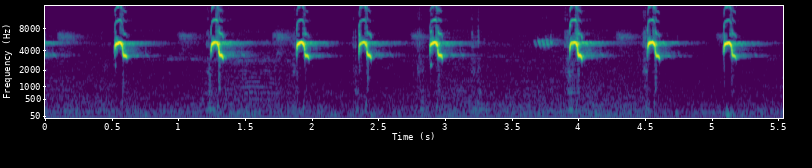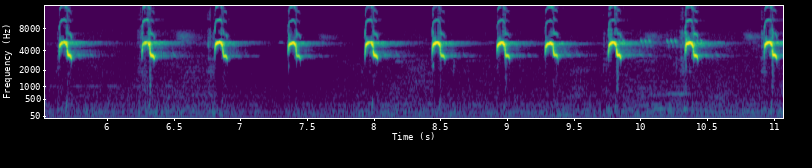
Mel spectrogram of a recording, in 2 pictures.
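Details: Javan tesia in full song for a lure recording: a long run of clipped, high, ringing notes, each with a falling tail, at about two per second after a brief early pause, in a clean quiet setting.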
